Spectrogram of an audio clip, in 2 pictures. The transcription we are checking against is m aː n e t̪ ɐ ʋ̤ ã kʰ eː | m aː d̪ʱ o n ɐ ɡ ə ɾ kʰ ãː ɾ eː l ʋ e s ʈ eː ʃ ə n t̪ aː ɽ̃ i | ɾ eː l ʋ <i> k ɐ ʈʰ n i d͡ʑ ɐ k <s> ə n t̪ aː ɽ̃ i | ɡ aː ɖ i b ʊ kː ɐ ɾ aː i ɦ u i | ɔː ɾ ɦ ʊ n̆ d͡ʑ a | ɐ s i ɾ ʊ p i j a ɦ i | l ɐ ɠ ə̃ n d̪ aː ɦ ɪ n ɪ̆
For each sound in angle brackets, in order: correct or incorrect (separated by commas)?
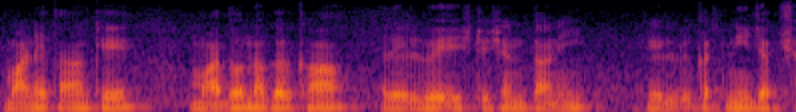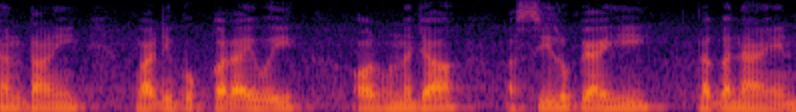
incorrect, incorrect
